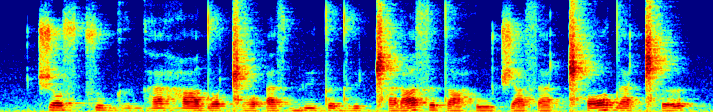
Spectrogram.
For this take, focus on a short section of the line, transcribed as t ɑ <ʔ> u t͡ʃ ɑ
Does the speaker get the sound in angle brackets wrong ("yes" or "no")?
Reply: yes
